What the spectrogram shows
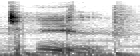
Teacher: the sound can be pronounced as an aspirated t like in the word team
